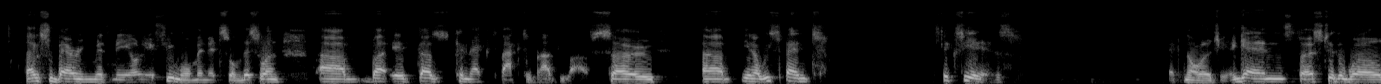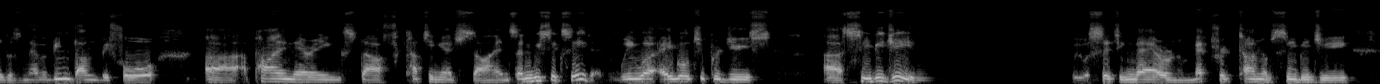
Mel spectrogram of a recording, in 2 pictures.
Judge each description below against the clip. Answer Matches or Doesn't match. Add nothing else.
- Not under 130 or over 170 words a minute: Matches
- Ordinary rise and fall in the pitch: Matches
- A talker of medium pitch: Doesn't match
